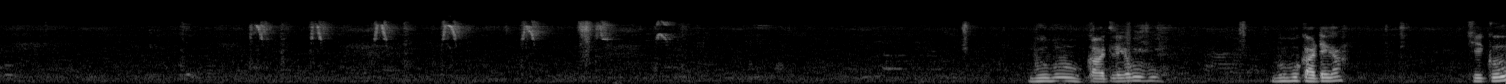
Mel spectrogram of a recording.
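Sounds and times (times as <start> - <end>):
bird chirping: 2.5 - 6.9.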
